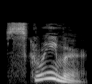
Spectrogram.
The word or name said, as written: screamer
